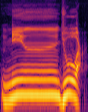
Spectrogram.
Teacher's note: Gunnah pada ikhfa di sini ditipiskan min ju'. Kemudian jangan ju ya.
